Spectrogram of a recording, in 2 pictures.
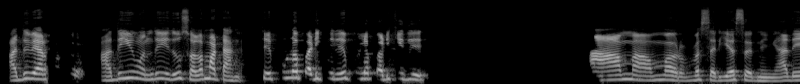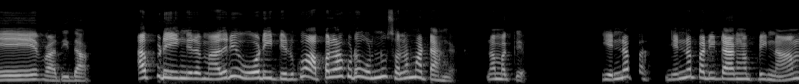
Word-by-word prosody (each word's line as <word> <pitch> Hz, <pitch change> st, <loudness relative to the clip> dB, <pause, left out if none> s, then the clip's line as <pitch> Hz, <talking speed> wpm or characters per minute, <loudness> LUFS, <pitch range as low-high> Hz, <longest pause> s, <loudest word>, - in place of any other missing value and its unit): அது 200 Hz, +6 st, -4 dB
வேற 245 Hz, -, +7 dB
பக்கம். 415 Hz, -, -17 dB, 0.2 s
அதையும் 275 Hz, +7 st, -1 dB
வந்து 235 Hz, +3 st, -5 dB
எதும் 255 Hz, +2 st, -4 dB
சொல்ல 210 Hz, +2 st, +2 dB
மாட்டாங்க. 190 Hz, -8 st, +2 dB, 0.2 s
சரி 260 Hz, -1 st, -2 dB
புள்ள 305 Hz, +1 st, -1 dB
படிக்குது, 260 Hz, +1 st, 0 dB
புள்ள 265 Hz, 0 st, -2 dB
படிக்குது. 230 Hz, -1 st, -1 dB, 1.9 s
ஆமாமா. 215 Hz, -2 st, -1 dB
ரொம்ப 185 Hz, +4 st, -7 dB
சரியா 190 Hz, +2 st, -2 dB
சொன்னீங்க. 170 Hz, -4 st, -5 dB
அதே 195 Hz, +2 st, +1 dB, 0.4 s
மாரி 180 Hz, -2 st, -3 dB
தான். -, -, -4 dB, 0.5 s
அப்பிடிங்கிற 295 Hz, -3 st, +3 dB
மாதிரி 290 Hz, +9 st, +4 dB, 0.2 s
ஓடிட்டு 290 Hz, -3 st, +2 dB
இருக்கும். 360 Hz, +10 st, +1 dB
அப்பல்லாம் 355 Hz, +4 st, +2 dB
கூட 355 Hz, -, -2 dB
ஒன்னும் 340 Hz, +4 st, -2 dB
சொல்ல 270 Hz, +3 st, -1 dB
மாட்டாங்க 220 Hz, -, 0 dB, 0.4 s
நமக்கு. 240 Hz, -1 st, -4 dB, 0.9 s
என்ன 270 Hz, +8 st, -2 dB
ப -, -, -13 dB, 0.4 s
என்ன 295 Hz, +7 st, -1 dB
பண்ணிட்டாங்க. 260 Hz, -3 st, +5 dB
அப்பிடின்னா 235 Hz, -6 st, -3 dB
250 Hz, 130 wpm, -24 LUFS, 210-290 Hz, 1.9 s, வேற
